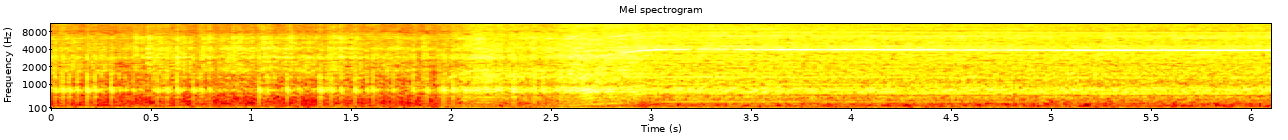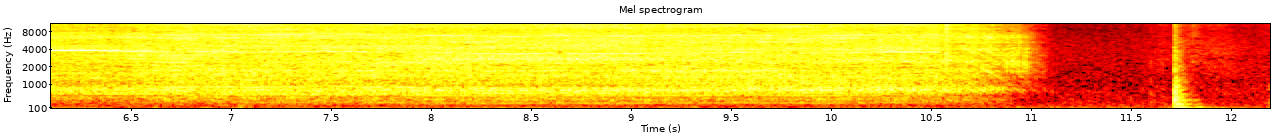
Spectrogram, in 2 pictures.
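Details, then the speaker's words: Proxxon rotary tool rescued from trash, test run after new cable and bearings: high steady whirr with slight rough rattle, quieter than an equivalent Dremel but not satisfying; owner first blamed sloppy soldering, later traced to a worn carbon brush. "Okay, much less noisy than the equivalent Dremel tool, which is great, but I'm still not 100% satisfied with the sound it makes."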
